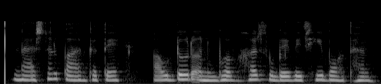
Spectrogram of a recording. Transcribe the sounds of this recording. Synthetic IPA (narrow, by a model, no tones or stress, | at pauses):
næʃnəlpaɾkət̪e | auʈ̚ɖoːɾə̰nubʱəʋhəɾsubeʋɪt͡ʃʰibɔːt̪ɦən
